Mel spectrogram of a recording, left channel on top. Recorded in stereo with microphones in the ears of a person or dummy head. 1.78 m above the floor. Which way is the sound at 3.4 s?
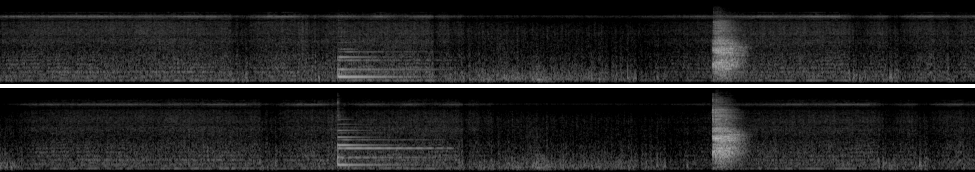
60° right (ahead or behind).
